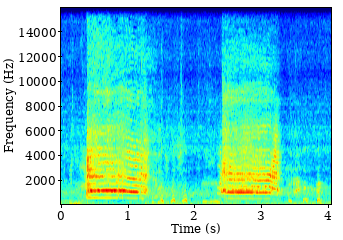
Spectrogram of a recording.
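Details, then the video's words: Goat screaming during a bath: two long, harsh, nasal screams about two seconds apart, each near a second long with rich harmonics, with a woman's quiet speech between them. "Screaming goat getting a bath"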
